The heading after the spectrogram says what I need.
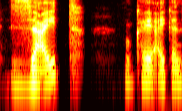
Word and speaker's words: Zeit: as a letter z the z now is pronounced like a t and a z together okay so so if i say instead of saying zeit okay i can say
